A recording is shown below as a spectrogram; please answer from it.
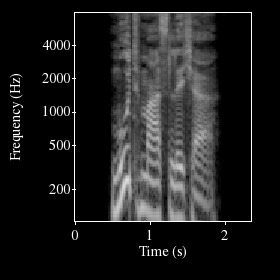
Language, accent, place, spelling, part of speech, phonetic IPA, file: German, Germany, Berlin, mutmaßlicher, adjective, [ˈmuːtˌmaːslɪçɐ], De-mutmaßlicher.ogg
- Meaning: inflection of mutmaßlich: 1. strong/mixed nominative masculine singular 2. strong genitive/dative feminine singular 3. strong genitive plural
